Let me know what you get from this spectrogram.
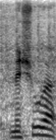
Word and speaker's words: Meshuggah: Se escribe Meyuga, es Meyu Ga con doble G, A y H, ¿viste?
